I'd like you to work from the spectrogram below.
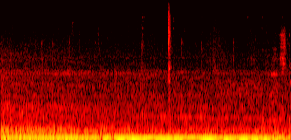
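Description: A Dino Evo Restomod car driving, a steady low engine drone and road rumble heard from inside the cabin, continuous with a faint click or two.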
